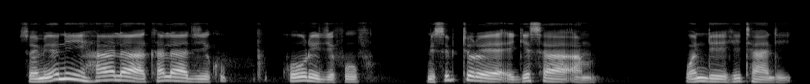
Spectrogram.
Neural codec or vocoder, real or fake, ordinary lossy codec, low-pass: none; real; none; 7.2 kHz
